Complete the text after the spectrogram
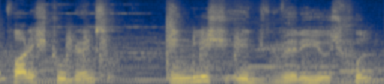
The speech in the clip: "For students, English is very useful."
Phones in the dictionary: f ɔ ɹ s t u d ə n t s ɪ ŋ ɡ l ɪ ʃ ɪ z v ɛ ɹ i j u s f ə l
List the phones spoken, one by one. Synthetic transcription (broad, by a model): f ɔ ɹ s t u d ə n t s ɪ ŋ ɡ l ɪ ʃ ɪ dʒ v ɛ ɹ i j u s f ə l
